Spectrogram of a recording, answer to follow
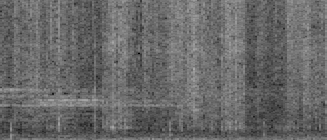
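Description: Dry sand-cement lumps crushed by hand, crunching and crumbling in a run of irregular gritty crackles as the powder pours down into a plastic bucket.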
